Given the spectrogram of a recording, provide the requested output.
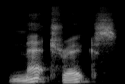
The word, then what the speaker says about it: Mertrix: It's true crime Metrix, as in metric system. I know the plural of that would be spelt with a CS rather than an X, but hey, we're high tech.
